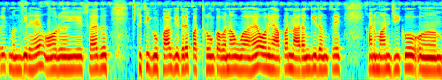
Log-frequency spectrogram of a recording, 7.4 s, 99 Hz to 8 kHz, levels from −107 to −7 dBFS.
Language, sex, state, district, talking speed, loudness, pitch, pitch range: Hindi, female, Punjab, Pathankot, 195 wpm, -16 LUFS, 185 Hz, 180-190 Hz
